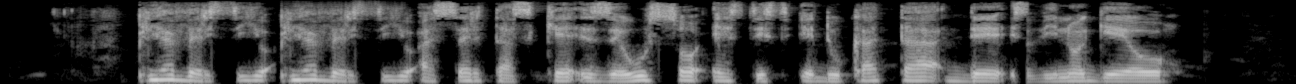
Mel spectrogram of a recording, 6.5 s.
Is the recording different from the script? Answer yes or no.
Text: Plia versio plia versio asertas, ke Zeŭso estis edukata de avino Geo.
no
